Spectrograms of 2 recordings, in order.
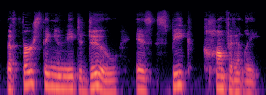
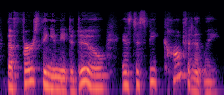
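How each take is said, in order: First: The voice falls at the end. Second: The voice rises at the end.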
